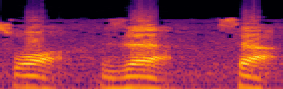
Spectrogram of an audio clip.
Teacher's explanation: താഴെയും മേലെയും ഉള്ള മുൻപല്ലുകളുടെ നമ്മുടെ മുൻപല്ലിന്റെ ഇടയിലൂടെയാണ് ആ ശബ്ദം പുറത്തേക്ക് വരുന്നത് ശബ്ദം വരുന്നത് നമ്മുടെ മുൻപല്ലിന്റെ രണ്ടിന്റെയും ഇടയിലൂടെയാണ് സ്വ സ എന്ന് പറയുന്നത് എന്നാലാണ് നാവിന്റെ കൂർത്ത അറ്റം നാം അതിനുവേണ്ടി ഉപയോഗിക്കുന്നുണ്ട്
